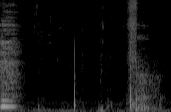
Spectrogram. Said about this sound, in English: Dude, you're doing so loud. How else do you want me to chew? I hear your jaw popping from here.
